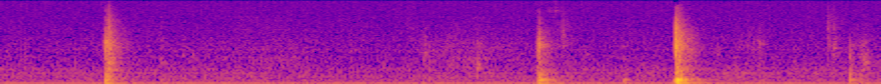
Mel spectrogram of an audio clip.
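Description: Three sharp knocks from the wooden record player cabinet and its hinged lid being handled, about half a second, two and three-quarter seconds and three and a half seconds in, the last the loudest.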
